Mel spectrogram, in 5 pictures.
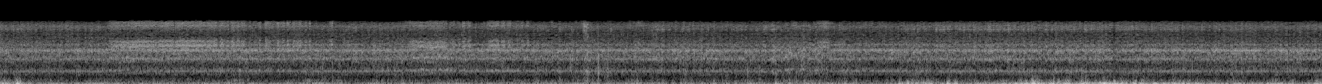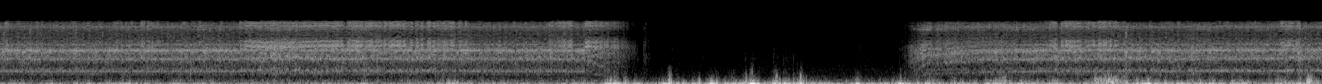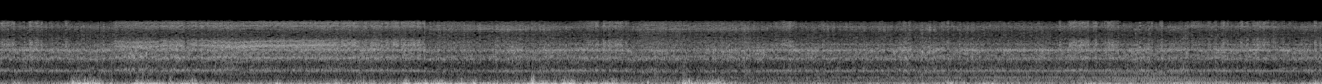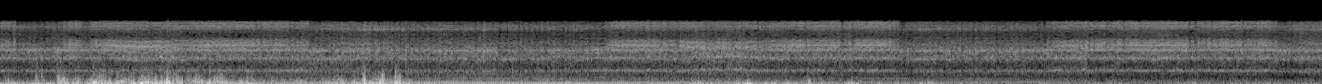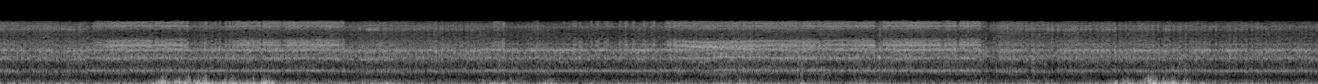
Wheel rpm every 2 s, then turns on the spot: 160, 160, 160, 160, 160, 160, 160, 160, 160, 140, 10, 70, 160, 170, 170, 170, 160, 170, 170, 170, 170, 170, 170, 160, 160, 170, 160, 170, 160, 170, 170, 170, 170.
none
